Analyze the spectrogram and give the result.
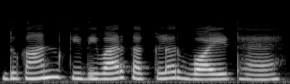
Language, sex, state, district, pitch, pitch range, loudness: Hindi, female, Jharkhand, Garhwa, 260 Hz, 245-270 Hz, -16 LUFS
